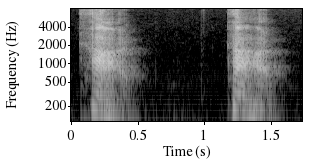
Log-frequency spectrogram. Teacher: t is unreleased whenever it is word final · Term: unreleased t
